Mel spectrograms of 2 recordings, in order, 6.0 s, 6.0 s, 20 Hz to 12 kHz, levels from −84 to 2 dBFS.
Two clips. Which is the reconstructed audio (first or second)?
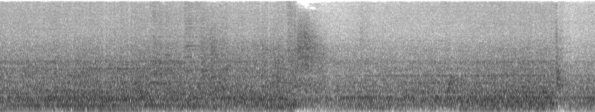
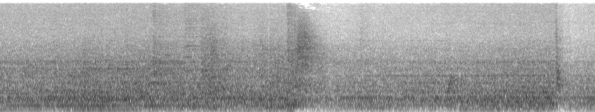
first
